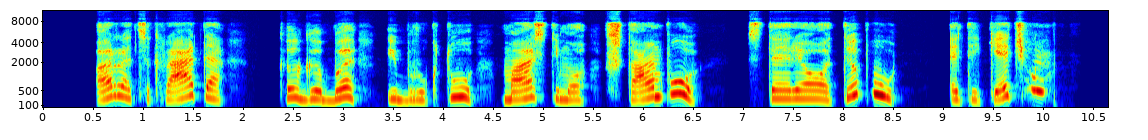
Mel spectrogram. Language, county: Lithuanian, Kaunas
